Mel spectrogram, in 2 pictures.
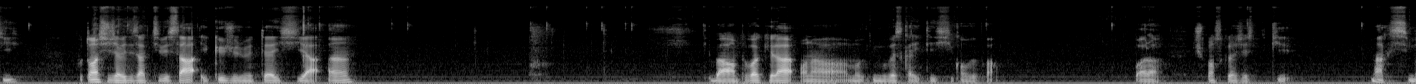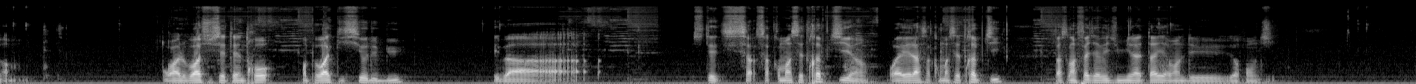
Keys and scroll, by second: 17.1 space.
